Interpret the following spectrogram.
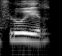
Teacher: digo esa palabra, digamos un poco rápido, la palabra fluir, yo la puedo tomar también como un monosílabo. Y como un monosílabo, es decir, que sea solo una sílaba esa palabra, ¿bien? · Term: diptongo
